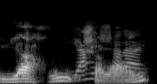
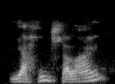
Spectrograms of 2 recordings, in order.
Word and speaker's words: Yahushalayim: Tomando por base essa afirmativa, isso caberia na questão do nome da cidade, que é normalmente pronunciada pelos judeus de Yerushalayim, devendo ser, na verdade, pronunciada como Yahushalayim.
